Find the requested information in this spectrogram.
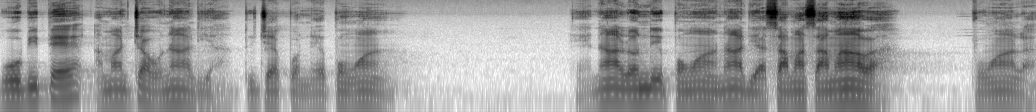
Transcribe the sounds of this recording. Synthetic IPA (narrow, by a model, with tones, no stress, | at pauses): wo˨bi˦pɛ˦a˨mã˧˦d͡ʒa˦˨o˨nãː˦˨di˨a˨tu˦d͡ʒɛ˧˦k͡pɔ˨n˨ɛ˨˦pɔ̃˧˦wãː˦˨ | ɛ̰˨nãː˦˨lɔ˦n˦e˦˨pɔ̃˨wã˦˨nãː˦˨di˨a˨sa˨mã˨sa˨mãː˦˨βa˨ | pũ˨wã˦˨la̰˨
